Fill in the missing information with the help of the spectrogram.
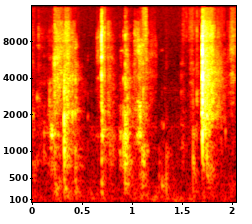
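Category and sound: household object, shuffling playing cards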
